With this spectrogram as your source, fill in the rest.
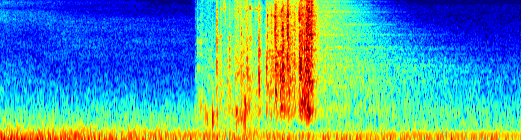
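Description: A rifle is drawn with a metallic rattle and click.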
